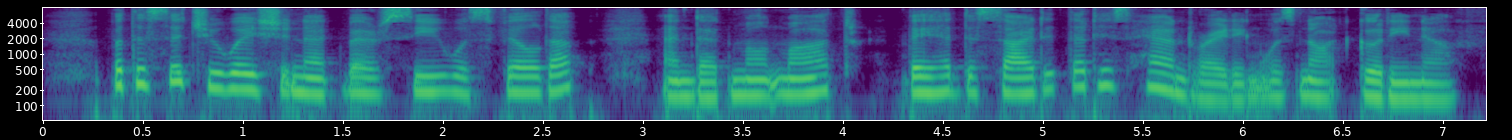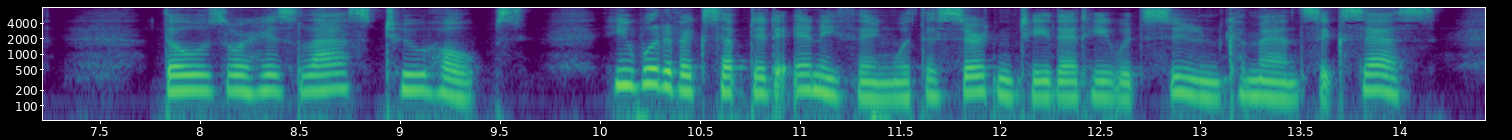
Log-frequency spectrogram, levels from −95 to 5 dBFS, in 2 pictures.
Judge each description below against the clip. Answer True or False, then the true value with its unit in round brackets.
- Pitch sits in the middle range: True (180 Hz)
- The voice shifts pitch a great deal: False (4.7 semitones)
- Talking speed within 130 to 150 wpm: False (170 wpm)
